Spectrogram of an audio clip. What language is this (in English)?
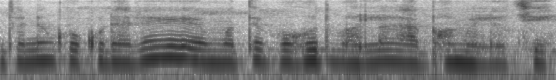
Odia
